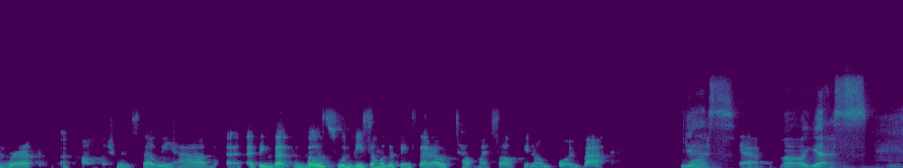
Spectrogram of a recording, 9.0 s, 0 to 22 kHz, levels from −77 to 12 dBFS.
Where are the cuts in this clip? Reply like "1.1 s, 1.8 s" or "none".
none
